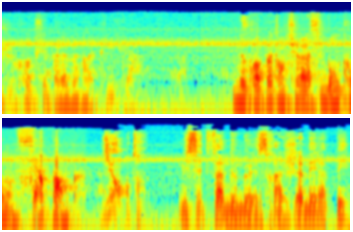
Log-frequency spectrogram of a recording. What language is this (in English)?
French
